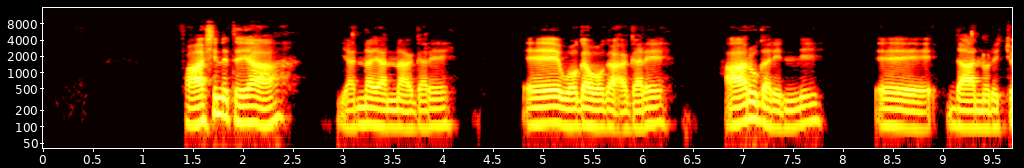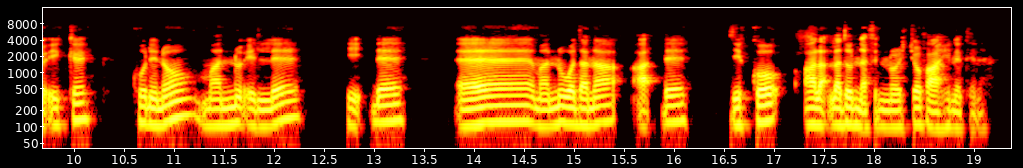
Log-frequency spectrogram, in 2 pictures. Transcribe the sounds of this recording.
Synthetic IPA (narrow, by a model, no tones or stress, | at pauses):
faːʃɪnɛt̪ɛjaː | jɐnːɐjɐnːaɡɐɾe | ʔeːwɔɡɐwɔɡɐɐɡɐɾɛ | ha̰ːɾʊɡɐɾɪnːɪ | eːd̪aːnːɔɾɪt͡ʃːɔ̰ʔɪkːɛ | kʊnɪnoːmɐnːʊʔɪlːɛ | hɪɗːɛ | mɐnːʊwɔd̪ɐnaɐ̰ɗːɛ | d̪ɪkːɔɐlɐ̰ʔlɐd̪ʊnːɐfɪnːɔɾɪt͡ʃːɔfaːʃɪnɛt̪ɛnɛ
